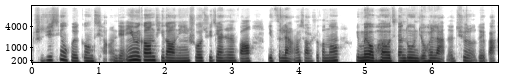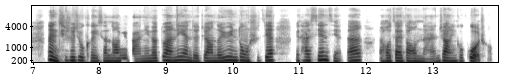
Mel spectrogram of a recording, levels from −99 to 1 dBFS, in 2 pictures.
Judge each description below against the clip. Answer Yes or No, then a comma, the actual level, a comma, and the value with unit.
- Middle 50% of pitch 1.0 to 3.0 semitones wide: Yes, narrow, 2.6 semitones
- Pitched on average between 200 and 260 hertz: No, medium, 185 Hz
